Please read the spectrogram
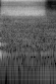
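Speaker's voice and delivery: स as a long bare "sss" without a vowel; letter sound. Shown as a demonstration. Teacher giving the sound of seen, स held as "sss". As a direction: hold स as pure friction. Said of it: "सीन की आवाज़ में".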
